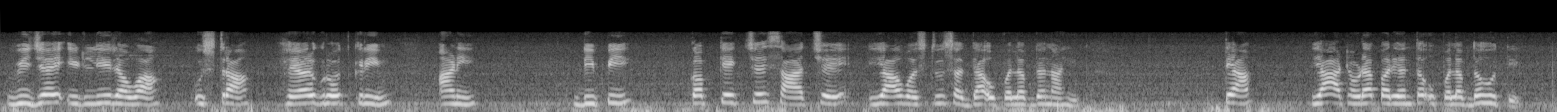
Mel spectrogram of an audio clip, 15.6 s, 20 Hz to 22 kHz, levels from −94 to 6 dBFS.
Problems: constant background noise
